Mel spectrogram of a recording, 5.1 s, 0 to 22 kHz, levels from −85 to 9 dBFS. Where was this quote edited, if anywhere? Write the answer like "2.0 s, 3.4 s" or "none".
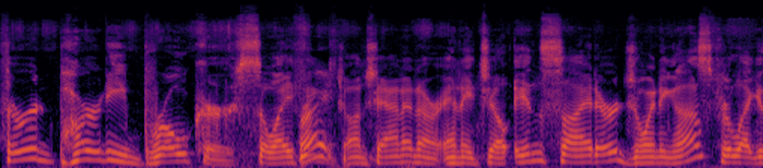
2.2 s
